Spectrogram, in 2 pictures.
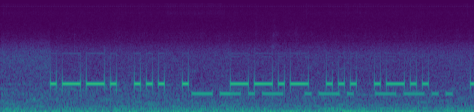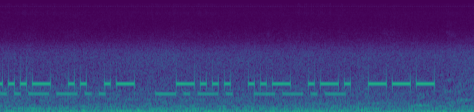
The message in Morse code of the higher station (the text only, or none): PSE QSL VIA BURO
